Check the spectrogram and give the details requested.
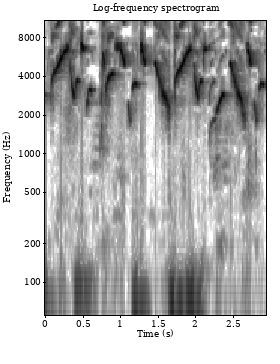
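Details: Canary song with blackthroat-style fill, used to train caged birds. It has bright, clear whistles that sweep up and swoop down in quick succession, with low thumping noises in the background.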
